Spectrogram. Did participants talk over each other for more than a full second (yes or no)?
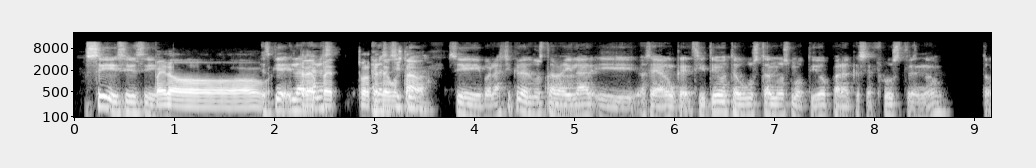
yes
